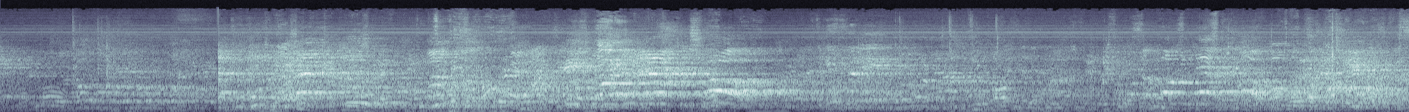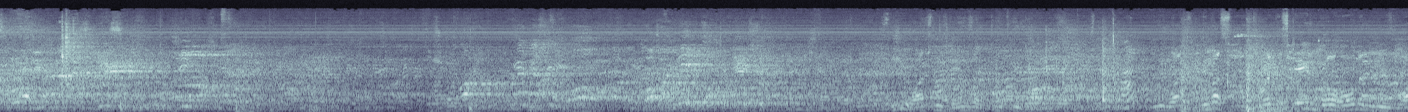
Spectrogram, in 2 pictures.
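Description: Indistinct voices of players and spectators calling and chattering, echoing in a gymnasium, with scattered knocks of sticks and ball on the hardwood floor.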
